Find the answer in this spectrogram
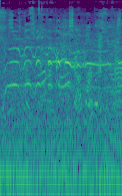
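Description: High-pitched children's voices cheering in long, wavering calls, a second voice overlapping the first about halfway through.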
